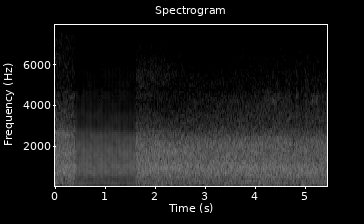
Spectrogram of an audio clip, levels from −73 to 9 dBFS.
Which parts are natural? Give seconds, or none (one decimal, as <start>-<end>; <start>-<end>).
0.0-0.4; 1.6-5.4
